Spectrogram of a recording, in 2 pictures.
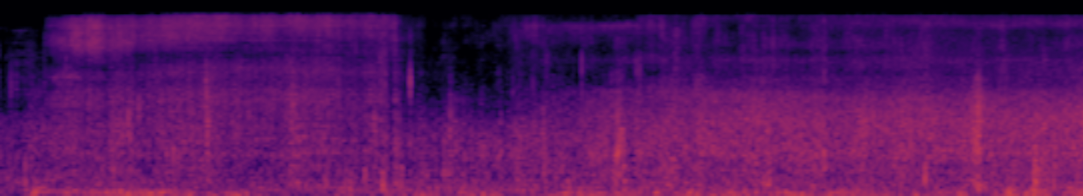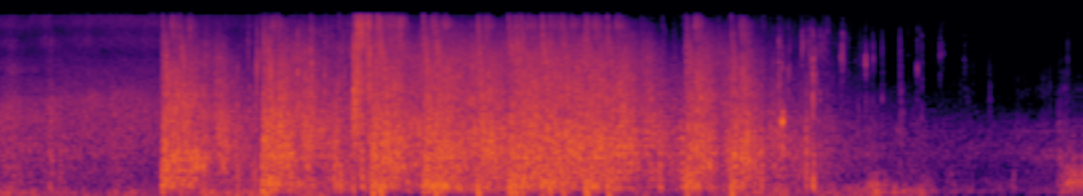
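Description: A firecracker chain (Böllerkette) on the ground. Its lit fuse hisses steadily for about nine seconds, then the chain goes off in a rapid, dense string of bangs lasting about five seconds, which stops shortly before the end.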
